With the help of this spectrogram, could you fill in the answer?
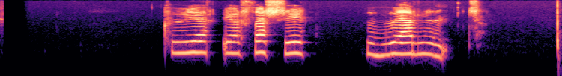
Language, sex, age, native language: Icelandic, male, 7, Icelandic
